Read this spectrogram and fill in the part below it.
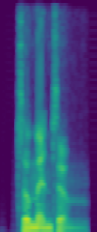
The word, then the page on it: tomentum: British English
